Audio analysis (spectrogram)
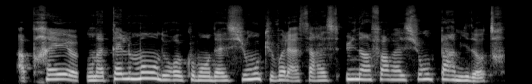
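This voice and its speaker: A woman speaks at a moderate pace with ordinary pitch variation in a dry, close sound with no echo. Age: 40s. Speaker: heart-lung transplant patient and association volunteer. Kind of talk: testimony. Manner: hesitant with fillers.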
